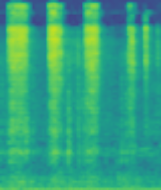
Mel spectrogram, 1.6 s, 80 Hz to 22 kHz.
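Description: Ratchet wrench clicking as it tightens a bolt on the rear window regulator of a 2014 Honda Civic sedan, with several bursts of rapid close ratcheting over a low steady hum.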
